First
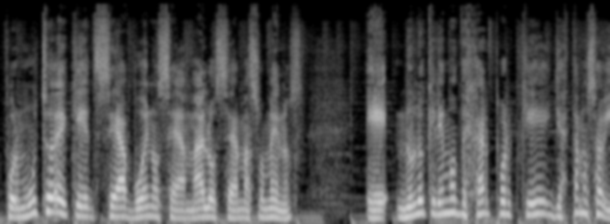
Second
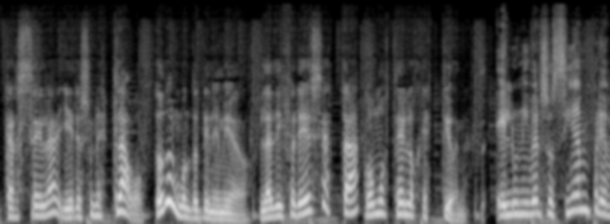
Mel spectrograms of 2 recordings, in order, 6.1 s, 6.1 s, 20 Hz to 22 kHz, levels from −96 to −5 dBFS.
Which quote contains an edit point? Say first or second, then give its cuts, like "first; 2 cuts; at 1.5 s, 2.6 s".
second; 4 cuts; at 1.5 s, 2.5 s, 3.6 s, 4.9 s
